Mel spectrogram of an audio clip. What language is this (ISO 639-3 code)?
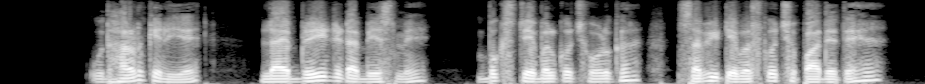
hin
